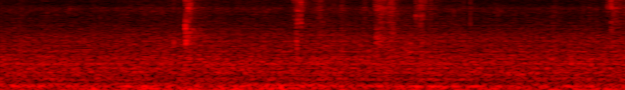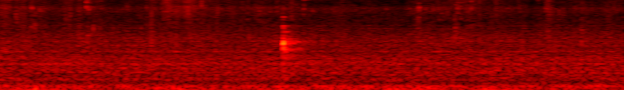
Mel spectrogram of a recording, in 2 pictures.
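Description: Faint eating sounds of chicken curry and luchi eaten by hand: soft wet chewing and mouth clicks, with one sharper click about four and a half seconds in.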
